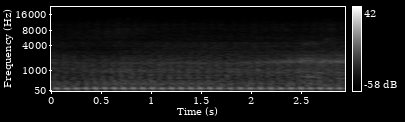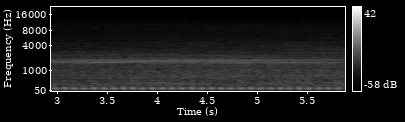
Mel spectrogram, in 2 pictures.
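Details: 2018 Polaris Sportsman ACE 570 single-cylinder after full top-end rebuild (valves, stem seals), warm idle near 192–199°F coolant: even beat about three and a half per second, cooling fan whir rising midway; no startup clank or chain rattle, normal healthy idle.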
